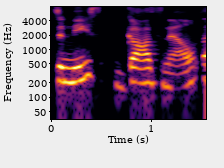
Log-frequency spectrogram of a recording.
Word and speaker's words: Denise Gosnell: So let me tell you who Denise is, and that's Denise Gosnell.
